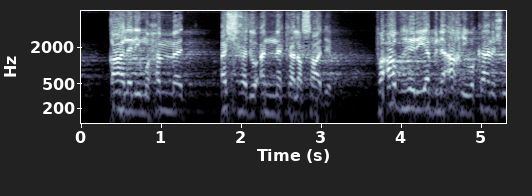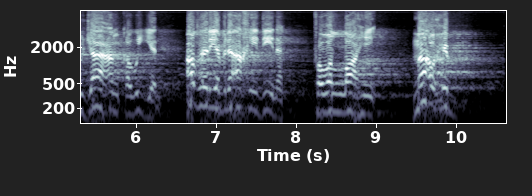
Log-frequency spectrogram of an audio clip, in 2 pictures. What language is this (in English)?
Arabic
